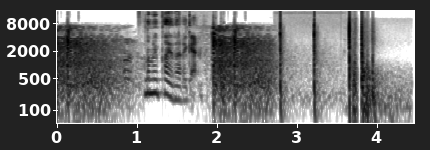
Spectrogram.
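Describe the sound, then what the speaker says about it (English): A supersonic aircraft's sonic boom arrives as sharp double bangs, replayed in quick succession near the end after a stretch of speech over a noisy background. "supersonic aircraft make a sonic boom, which we as human beings do hear as a double bang"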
